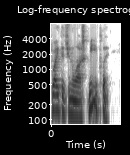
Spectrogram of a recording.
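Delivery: mock deadpan delivery. Recounting a question that put the speaker on the spot, in mock deadpan. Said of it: "And he was like deadpan".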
